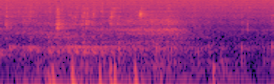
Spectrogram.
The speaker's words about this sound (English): I'm pouring myself up first.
